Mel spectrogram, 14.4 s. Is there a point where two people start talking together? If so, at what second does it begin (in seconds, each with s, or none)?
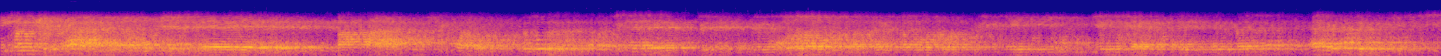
0.6 s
